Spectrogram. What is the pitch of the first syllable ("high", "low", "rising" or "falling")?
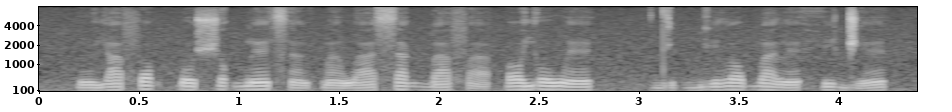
low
